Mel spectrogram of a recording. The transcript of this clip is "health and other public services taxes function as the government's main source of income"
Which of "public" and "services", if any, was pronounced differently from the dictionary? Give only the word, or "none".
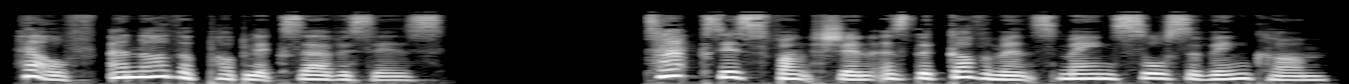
none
